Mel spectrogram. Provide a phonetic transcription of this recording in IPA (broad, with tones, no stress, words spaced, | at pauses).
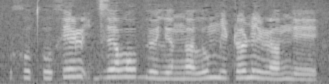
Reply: xʊ˨t̪ʰʊ˨xe˦ɭḭ˨ d͡ze˦lˠo˦ ɡø˨lʲɐ˨ŋɐ˨ lʊ˦mi˨ʈœ˦ɳi˨ ɭɐ˨˦ŋe˨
